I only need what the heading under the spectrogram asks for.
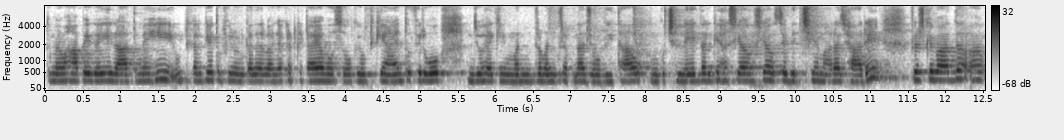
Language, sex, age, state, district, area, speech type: Hindi, female, 18-30, Uttar Pradesh, Jaunpur, rural, spontaneous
